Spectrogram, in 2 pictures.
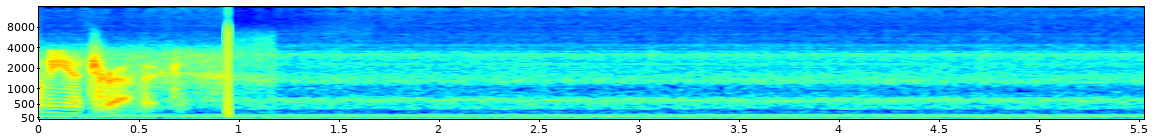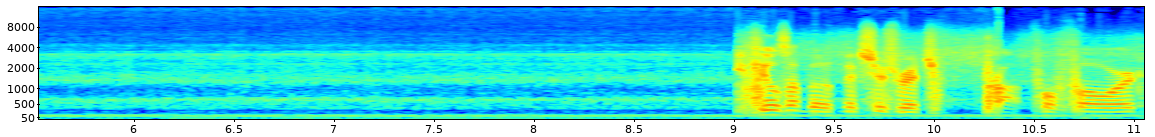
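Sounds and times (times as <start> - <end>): propeller aircraft engine drone: 0.0 - 11.0
intercom hiss: 9.0 - 11.0.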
